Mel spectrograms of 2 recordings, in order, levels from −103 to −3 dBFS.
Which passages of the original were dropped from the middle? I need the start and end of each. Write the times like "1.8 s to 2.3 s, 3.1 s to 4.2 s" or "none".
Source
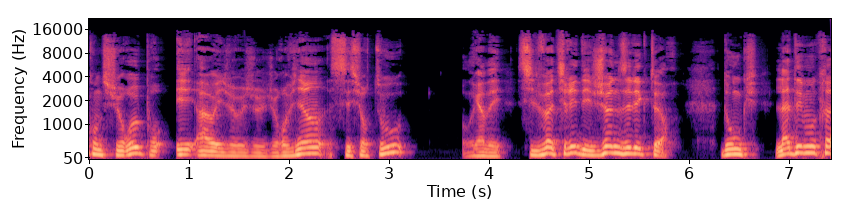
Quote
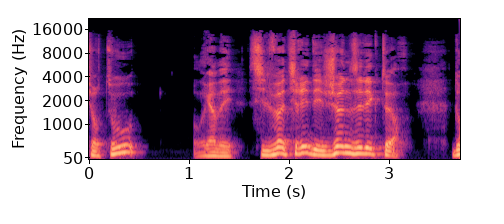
none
